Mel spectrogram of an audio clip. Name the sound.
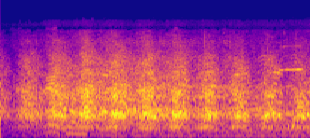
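rally crowd cheering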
